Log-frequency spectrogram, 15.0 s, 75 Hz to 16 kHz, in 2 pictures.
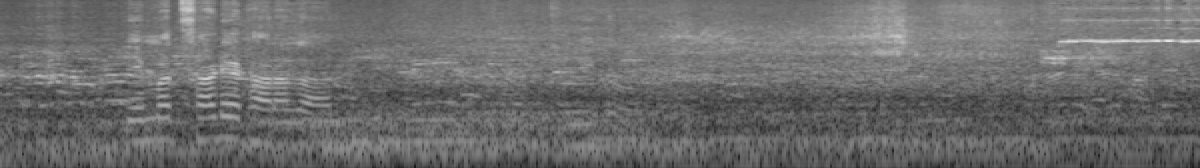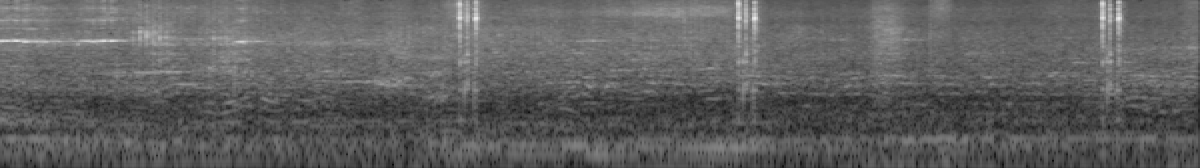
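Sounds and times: sharp click: 10.4 - 10.6, 12.1 - 12.4, 14.4 - 14.7.

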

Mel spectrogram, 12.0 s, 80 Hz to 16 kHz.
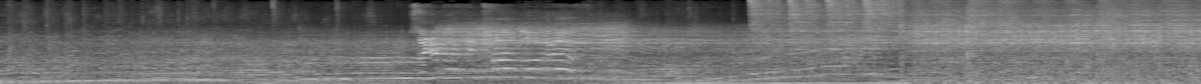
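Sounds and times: distorted electric guitars: 0.0 - 12.0
drums and cymbals: 7.5 - 12.0.

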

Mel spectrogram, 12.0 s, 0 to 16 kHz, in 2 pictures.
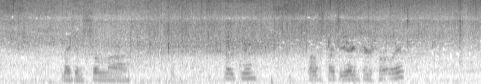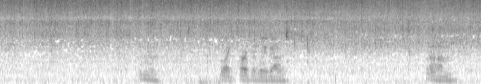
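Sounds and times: bacon sizzling in a frying pan: 0.0 - 12.0.

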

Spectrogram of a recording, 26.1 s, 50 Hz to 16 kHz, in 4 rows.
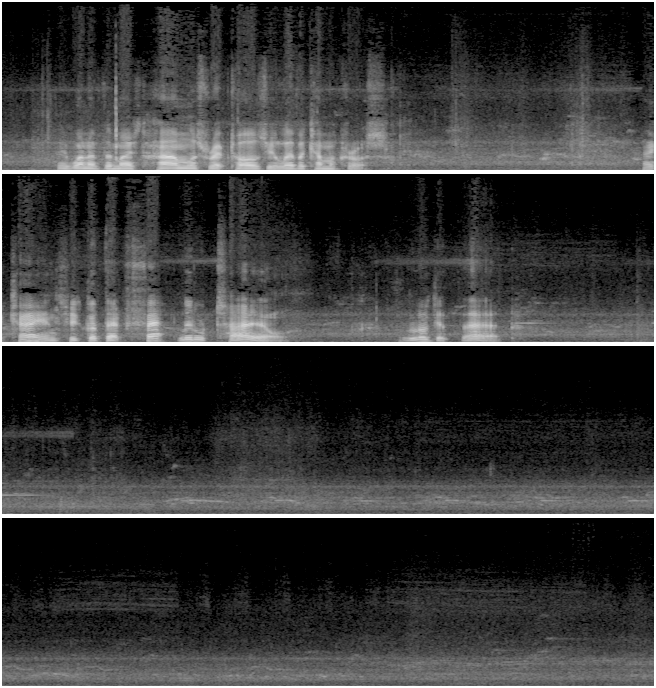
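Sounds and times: distant birds chirping: 0.0 - 26.0
low steady hiss: 0.0 - 26.0.

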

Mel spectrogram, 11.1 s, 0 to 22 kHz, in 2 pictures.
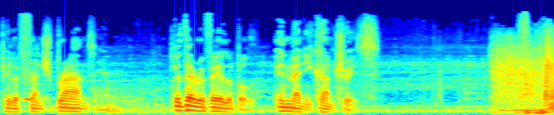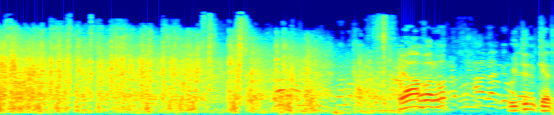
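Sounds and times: automatic gunfire: 4.9 - 9.3.

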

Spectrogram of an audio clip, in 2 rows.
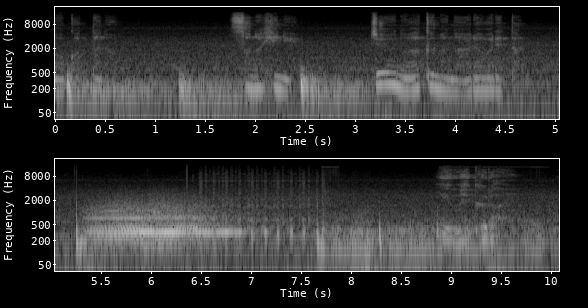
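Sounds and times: steady multi-tone drone: 5.3 - 8.1.

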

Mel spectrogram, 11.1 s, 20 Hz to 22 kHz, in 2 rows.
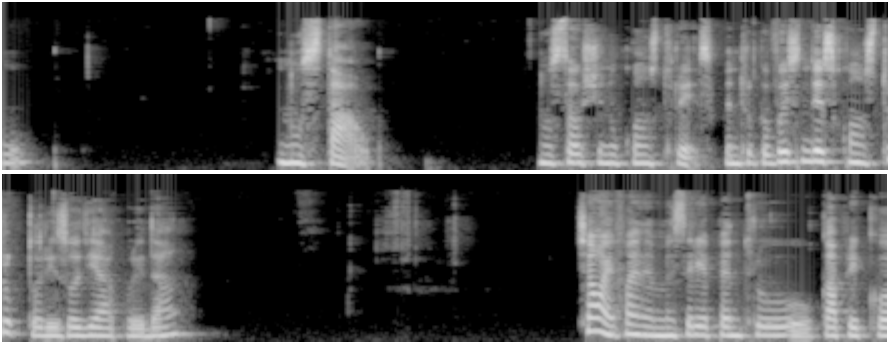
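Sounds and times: cards clicking and scraping: 7.6 - 8.5.

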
